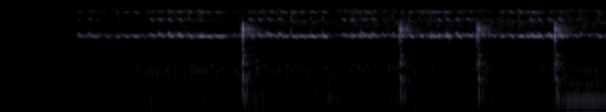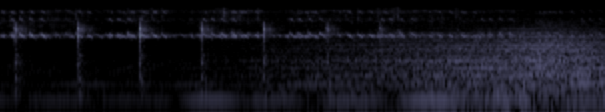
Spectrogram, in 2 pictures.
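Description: Night-time sound effect: crickets chirping steadily, with a clock ticking about two and a half times a second. A low steady tone comes in about halfway and grows louder toward the end.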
